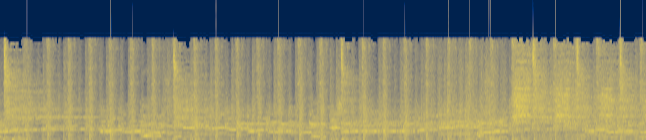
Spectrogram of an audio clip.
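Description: A rock band playing live on electric guitar and drum kit, with a steady drum beat; the cymbals grow louder about ten seconds in.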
